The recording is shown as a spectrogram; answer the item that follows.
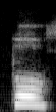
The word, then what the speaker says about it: Po: Po. Pole. Po River. Por? No, Po.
